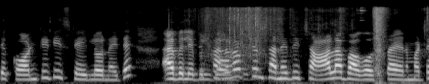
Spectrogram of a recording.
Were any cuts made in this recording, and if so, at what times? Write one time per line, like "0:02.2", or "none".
0:02.2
